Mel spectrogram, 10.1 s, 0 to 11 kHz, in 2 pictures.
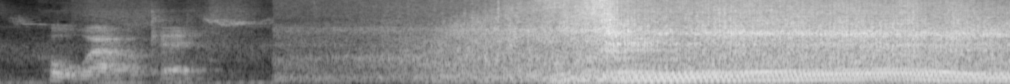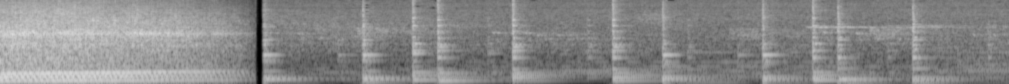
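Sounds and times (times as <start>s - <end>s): car engine revving: 1.4s - 6.4s
rising rush: 1.4s - 6.4s.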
